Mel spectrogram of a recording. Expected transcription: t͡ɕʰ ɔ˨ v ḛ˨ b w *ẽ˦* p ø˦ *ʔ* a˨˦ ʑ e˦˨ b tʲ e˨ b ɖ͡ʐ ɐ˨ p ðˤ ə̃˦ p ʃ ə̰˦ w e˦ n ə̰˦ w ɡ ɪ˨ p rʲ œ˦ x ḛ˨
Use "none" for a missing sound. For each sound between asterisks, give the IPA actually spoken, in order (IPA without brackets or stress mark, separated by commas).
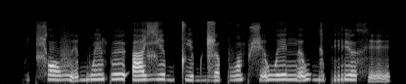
ẽ˦, ʔ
